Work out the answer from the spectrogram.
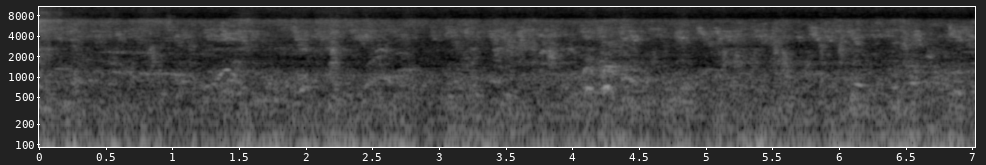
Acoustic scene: park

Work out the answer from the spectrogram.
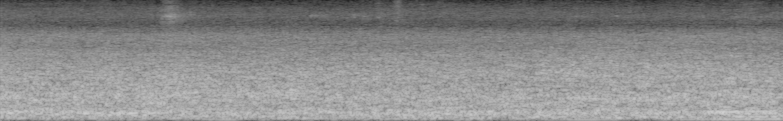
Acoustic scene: street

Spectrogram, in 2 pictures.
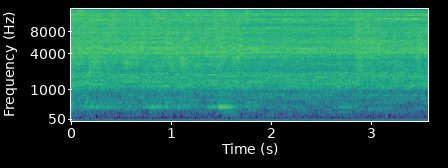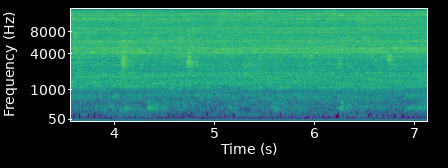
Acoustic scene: restroom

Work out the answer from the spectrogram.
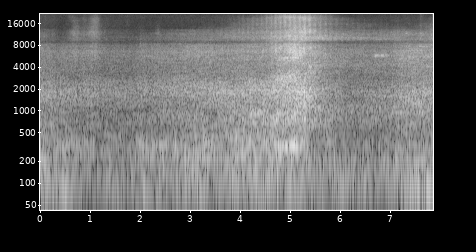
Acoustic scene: street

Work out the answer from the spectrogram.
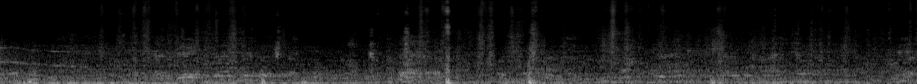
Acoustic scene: residential area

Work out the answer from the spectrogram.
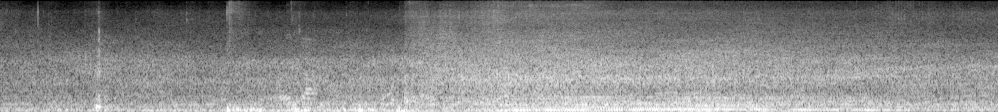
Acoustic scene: residential area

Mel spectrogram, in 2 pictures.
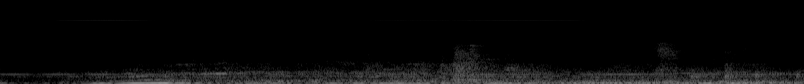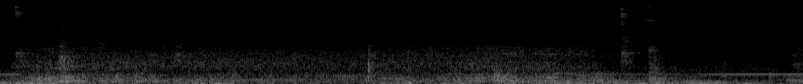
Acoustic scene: elevator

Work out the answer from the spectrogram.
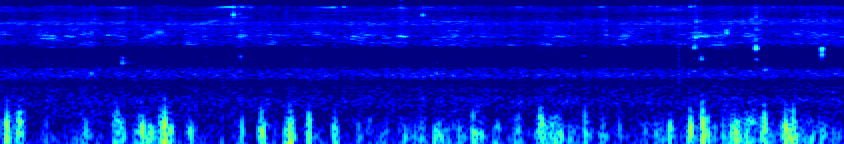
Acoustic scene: park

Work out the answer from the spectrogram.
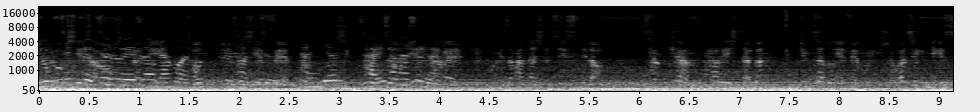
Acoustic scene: car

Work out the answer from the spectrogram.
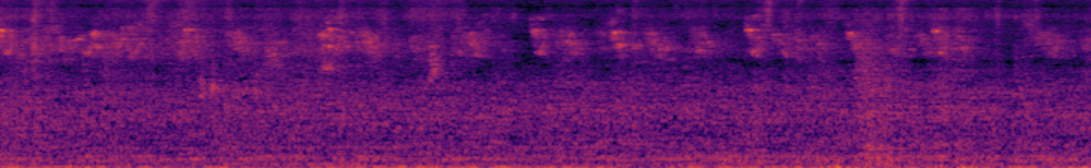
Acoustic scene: residential area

